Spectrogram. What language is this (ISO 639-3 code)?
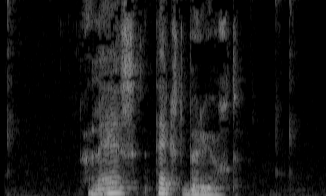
fry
